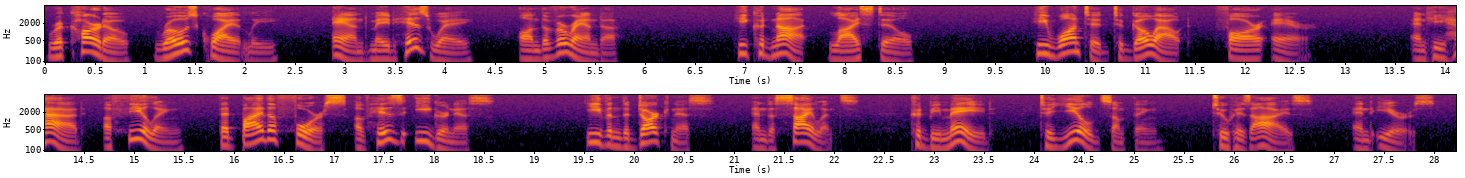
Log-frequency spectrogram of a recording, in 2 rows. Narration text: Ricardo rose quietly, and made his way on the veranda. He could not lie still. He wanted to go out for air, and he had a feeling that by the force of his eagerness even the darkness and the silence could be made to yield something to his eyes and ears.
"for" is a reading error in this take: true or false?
true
